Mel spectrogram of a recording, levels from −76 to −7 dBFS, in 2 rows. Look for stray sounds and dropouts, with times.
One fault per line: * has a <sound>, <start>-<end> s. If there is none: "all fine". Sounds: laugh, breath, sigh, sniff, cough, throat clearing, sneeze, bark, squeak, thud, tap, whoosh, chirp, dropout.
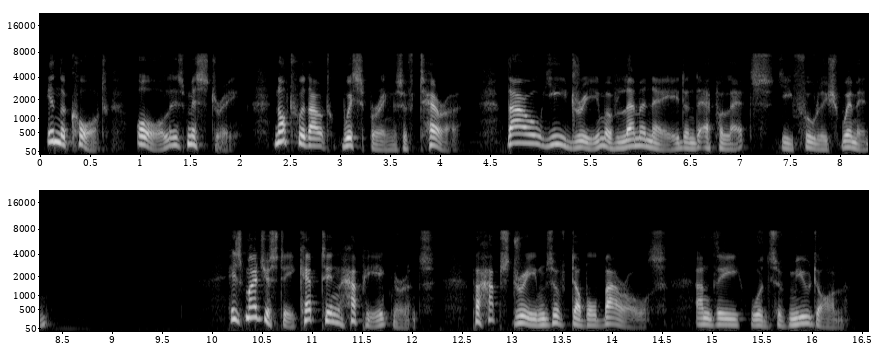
all fine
